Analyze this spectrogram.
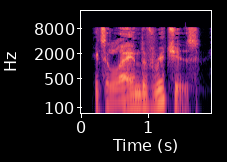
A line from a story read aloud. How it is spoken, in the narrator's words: he chuckles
